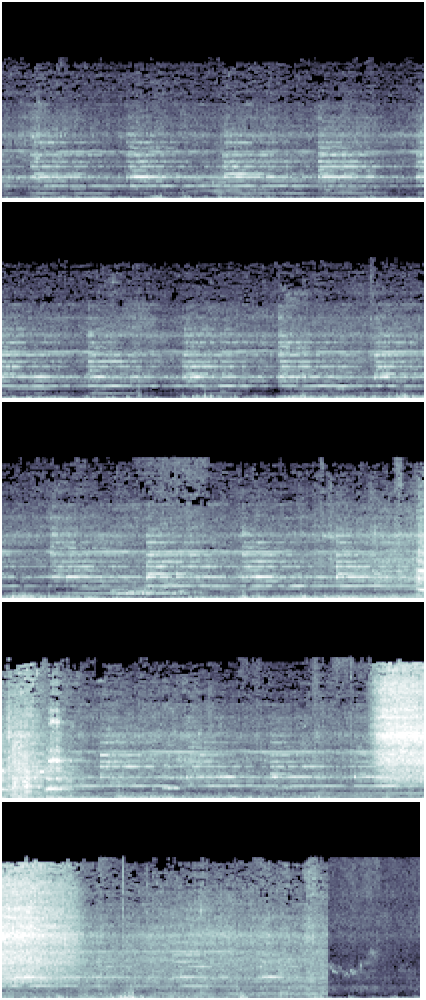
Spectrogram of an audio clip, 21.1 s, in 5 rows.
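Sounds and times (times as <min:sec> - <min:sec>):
railroad cars rolling slowly: 0:00.0 - 0:21.0
loud hiss of air: 0:16.2 - 0:20.1.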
